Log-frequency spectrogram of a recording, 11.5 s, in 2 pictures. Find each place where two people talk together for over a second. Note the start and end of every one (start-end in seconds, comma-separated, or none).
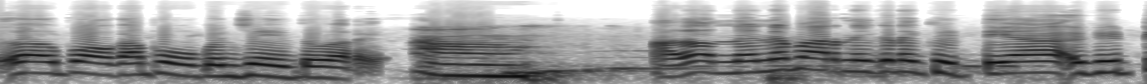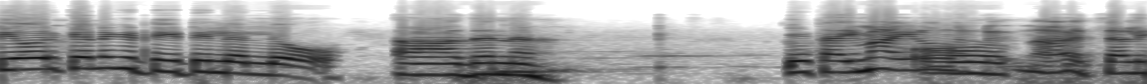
none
